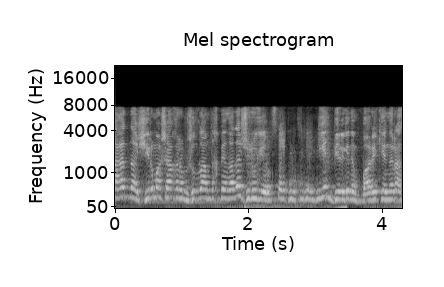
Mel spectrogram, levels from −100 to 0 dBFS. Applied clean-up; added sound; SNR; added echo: neural separator model SepFormer DNS4.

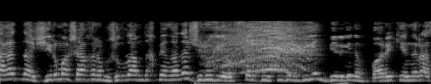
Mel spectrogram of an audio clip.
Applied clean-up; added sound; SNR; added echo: classical method WPE with log-MMSE.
